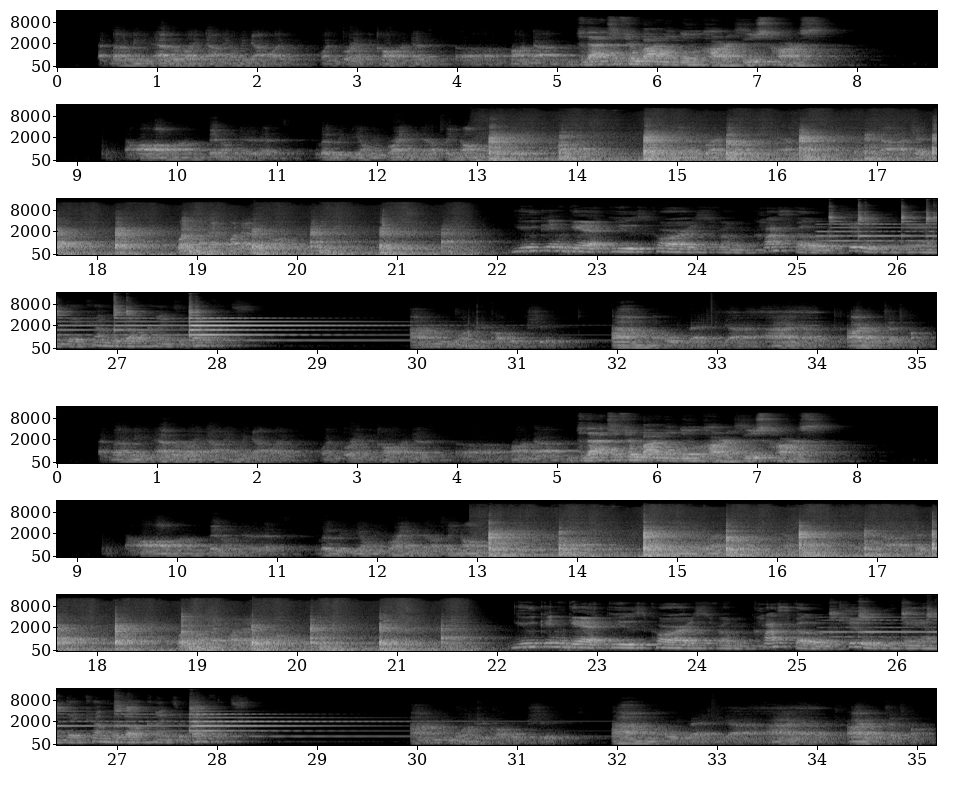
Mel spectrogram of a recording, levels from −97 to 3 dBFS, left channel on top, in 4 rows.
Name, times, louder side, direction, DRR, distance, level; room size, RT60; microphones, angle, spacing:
voice 1, 0.4-2.3 2.6-3.7 4.0-5.0 9.5-11.0 11.4-13.5 13.8-14.2 14.6-17.8 18.8-20.3 29.9-31.3 31.9-35.0, left 2 dB, 75° left, -3 dB, 1.3 m, -46 dB
voice 2, 5.2-7.6, equal, 10° right, -6 dB, 1.2 m, -38 dB
sound 1, 12.9-21.7, right 1 dB, 80° right, 1.1 m, -39 dB
voice 3, 22.1-27.9, equal, 35° right, 0 dB, 0.5 m, -42 dB
sound 2, 25.2-30.0 30.5-30.6 32.2-32.3 32.9-33.0 33.7-34.0, left 6 dB, 55° left, 0.4 m, -41 dB
5.4 x 2.2 x 3.7 m, 1.1 s
head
